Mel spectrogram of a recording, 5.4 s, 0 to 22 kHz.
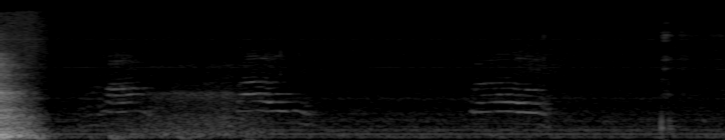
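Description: A cat named Leonidas, about 15 years old and weighing about 25 pounds, meows three times, with pauses between the calls. The last meow is the longest and most drawn out. The cries sound somewhat soft, and nobody speaks.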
